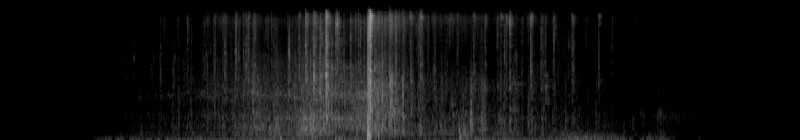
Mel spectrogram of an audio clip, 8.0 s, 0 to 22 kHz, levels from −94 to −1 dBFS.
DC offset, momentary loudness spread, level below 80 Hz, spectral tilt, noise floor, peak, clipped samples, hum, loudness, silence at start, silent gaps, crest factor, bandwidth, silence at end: under 0.1%; 27 LU; -76 dBFS; -1 dB/octave; under -90 dBFS; -10 dBFS; under 0.1%; none; -38 LUFS; 2.15 s; none; 40 dB; 16 kHz; 2 s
